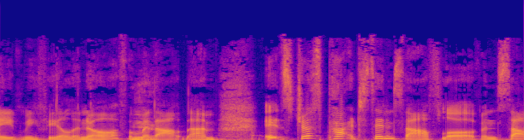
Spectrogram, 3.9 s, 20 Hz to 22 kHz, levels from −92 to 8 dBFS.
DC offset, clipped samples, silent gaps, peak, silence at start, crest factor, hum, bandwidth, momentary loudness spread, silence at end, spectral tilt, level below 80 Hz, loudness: under 0.1%; under 0.1%; none; -2 dBFS; 0 s; 16 dB; none; 17 kHz; 3 LU; 0 s; -4 dB/octave; -40 dBFS; -18 LUFS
